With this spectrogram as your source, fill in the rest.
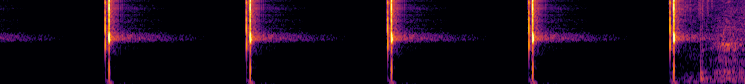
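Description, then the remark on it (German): A crisp finger snap sample repeats five times at a steady, even pace, running throughout a music mix, each one sharp and bright with a short tail, the last followed by a brief noisy burst. No voices. “Also, wir haben zunächst einmal diesen einen Klatscher hier, der hier die ganze Zeit durchgeht, diesen Schnipser.”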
